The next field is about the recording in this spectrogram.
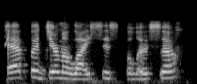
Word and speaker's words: epidermolysis bullosa: All right. So, what is the proper pronunciation? – Yeah. How do you say it? – I think it's epidermolysis bullosa. So you were really close.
